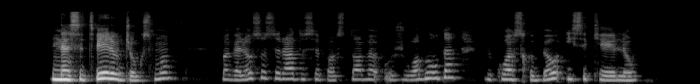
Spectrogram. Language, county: Lithuanian, Vilnius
